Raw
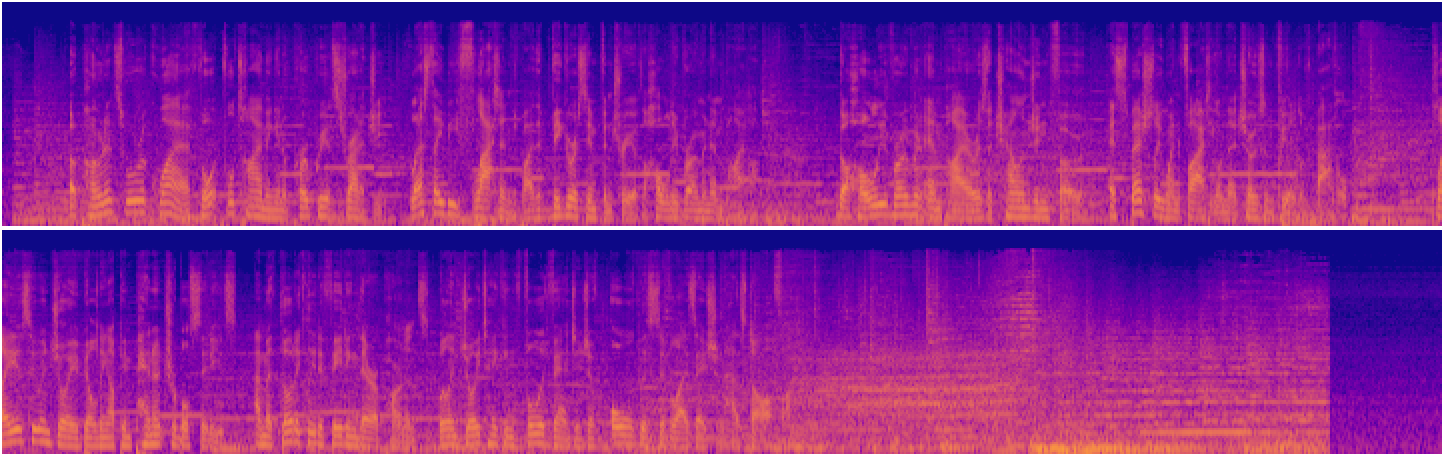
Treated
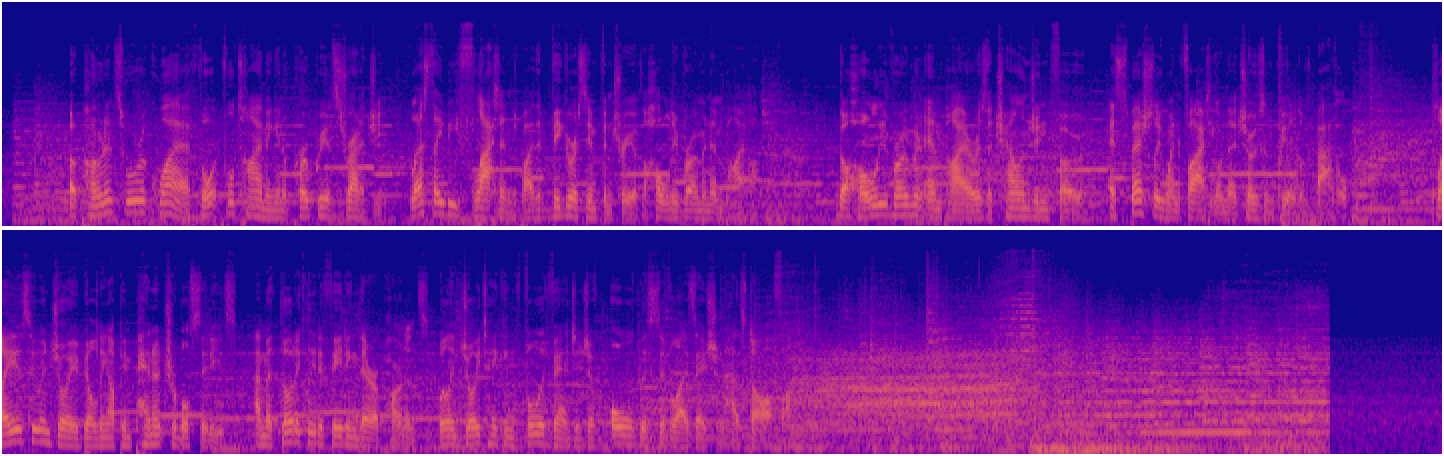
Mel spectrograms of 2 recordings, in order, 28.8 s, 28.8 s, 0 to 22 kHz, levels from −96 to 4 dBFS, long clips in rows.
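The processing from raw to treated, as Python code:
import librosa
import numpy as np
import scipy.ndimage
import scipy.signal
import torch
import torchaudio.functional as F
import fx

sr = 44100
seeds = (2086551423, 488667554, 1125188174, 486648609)

y = fx.bass_treble(x, sr, bass_db=-12, treble_db=-13)
y = F.gain(torch.from_numpy(y), -4.5).numpy()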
